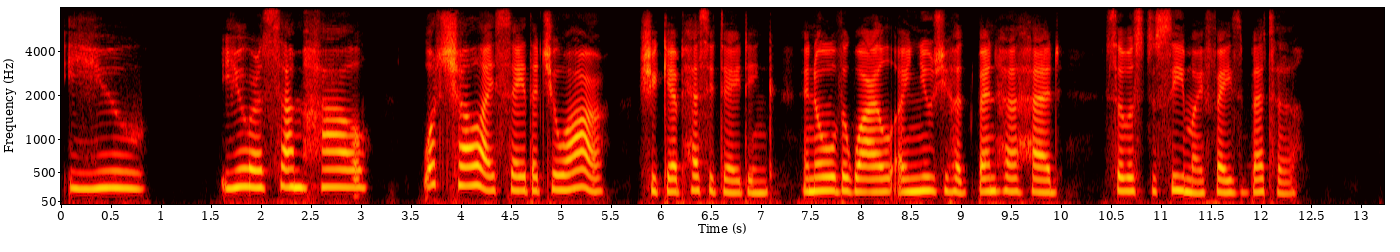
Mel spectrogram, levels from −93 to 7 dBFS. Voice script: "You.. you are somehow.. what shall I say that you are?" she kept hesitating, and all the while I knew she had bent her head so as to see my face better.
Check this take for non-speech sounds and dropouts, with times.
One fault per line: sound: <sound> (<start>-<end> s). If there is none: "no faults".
no faults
